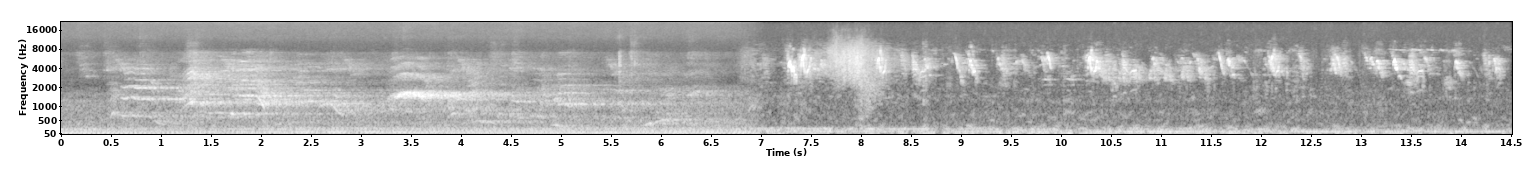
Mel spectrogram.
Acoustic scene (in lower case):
park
